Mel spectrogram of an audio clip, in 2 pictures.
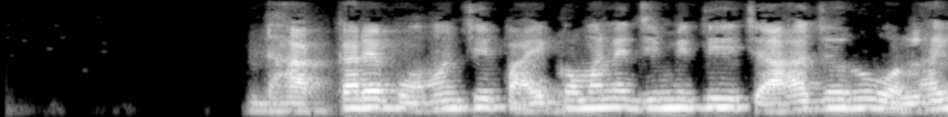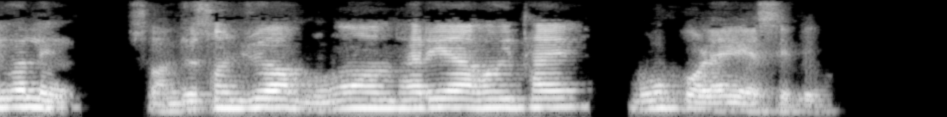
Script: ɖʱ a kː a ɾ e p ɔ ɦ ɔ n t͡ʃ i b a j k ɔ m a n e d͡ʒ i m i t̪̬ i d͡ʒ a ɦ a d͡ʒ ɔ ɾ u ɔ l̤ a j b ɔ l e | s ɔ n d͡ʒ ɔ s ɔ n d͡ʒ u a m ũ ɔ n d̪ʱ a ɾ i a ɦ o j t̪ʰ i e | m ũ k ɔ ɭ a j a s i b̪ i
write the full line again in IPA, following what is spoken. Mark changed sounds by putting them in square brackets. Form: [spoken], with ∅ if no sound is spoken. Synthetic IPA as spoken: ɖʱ a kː a ɾ e p ɔ ɦ ɔ n t͡ʃ i [p] a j k ɔ m a n e d͡ʒ i m i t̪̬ i d͡ʒ a ɦ a d͡ʒ ɔ ɾ u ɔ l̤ a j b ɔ l e | s ɔ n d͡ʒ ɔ s ɔ n d͡ʒ u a m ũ ɔ n d̪ʱ a ɾ i a ɦ o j t̪ʰ [a] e | m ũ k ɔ ɭ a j a s i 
